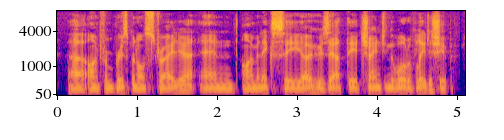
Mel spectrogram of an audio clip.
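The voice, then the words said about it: Australian English accent. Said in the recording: “Love the accent. It's just such a joy to hear you speak. It's so just like music in my ears ... I'm not actually Crocodile Dundee, but I am Australian”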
